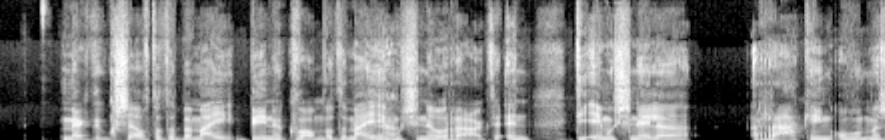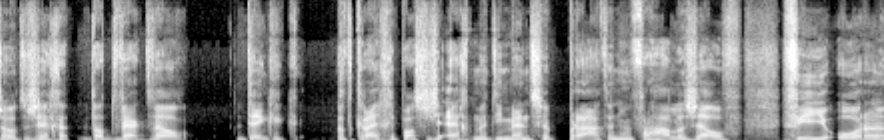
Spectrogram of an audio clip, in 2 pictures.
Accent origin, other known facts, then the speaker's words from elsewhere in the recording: Overijssel, Netherlands; Ik ben import, ik woon in de stad, ik ben in Overijssel opgegroeid.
